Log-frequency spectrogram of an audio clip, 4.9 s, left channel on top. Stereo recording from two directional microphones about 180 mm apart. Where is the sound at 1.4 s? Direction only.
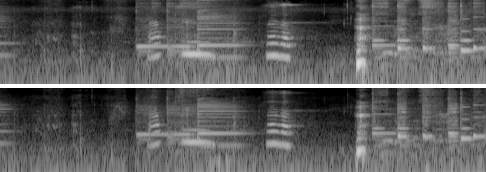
35° left (ahead or behind).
